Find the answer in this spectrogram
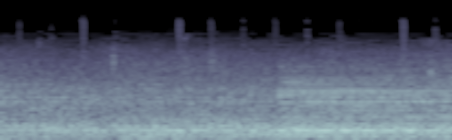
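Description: Steady engine and road noise of a car, heard from inside the cabin, with a low even hum.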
